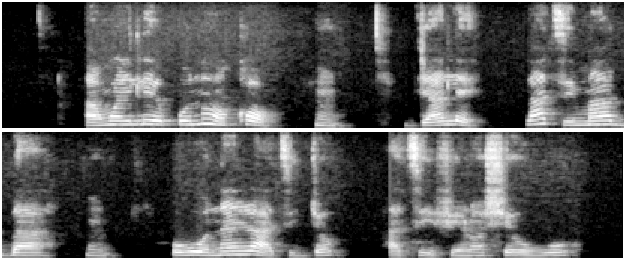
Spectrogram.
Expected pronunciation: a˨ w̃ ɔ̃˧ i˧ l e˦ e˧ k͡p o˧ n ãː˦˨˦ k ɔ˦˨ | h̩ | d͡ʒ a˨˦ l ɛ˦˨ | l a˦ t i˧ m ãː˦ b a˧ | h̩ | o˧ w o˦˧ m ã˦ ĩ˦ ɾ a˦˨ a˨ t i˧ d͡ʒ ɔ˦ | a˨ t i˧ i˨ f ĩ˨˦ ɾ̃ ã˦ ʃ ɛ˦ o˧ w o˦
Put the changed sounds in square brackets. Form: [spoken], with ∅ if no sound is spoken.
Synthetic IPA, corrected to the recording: a˨ w̃ ɔ̃˧ i˧ l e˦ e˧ k͡p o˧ n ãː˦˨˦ k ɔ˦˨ | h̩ | d͡ʒ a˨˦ l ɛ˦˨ | l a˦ t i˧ m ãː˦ [ɡ͡b] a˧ | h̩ | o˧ w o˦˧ [n] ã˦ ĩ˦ ɾ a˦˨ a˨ t i˧ d͡ʒ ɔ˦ | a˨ t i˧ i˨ f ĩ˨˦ ɾ̃ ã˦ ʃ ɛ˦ o˧ w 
